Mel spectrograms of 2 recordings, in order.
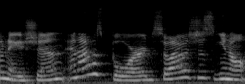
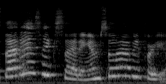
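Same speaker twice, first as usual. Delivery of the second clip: high-pitched imitation of an excited mother; delighted mom; 9 semitones higher, faster than usual. Mom hearing about daughter's date, retold delight. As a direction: act out a thrilled parent's congratulations. Mom's delighted reply, acted out.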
